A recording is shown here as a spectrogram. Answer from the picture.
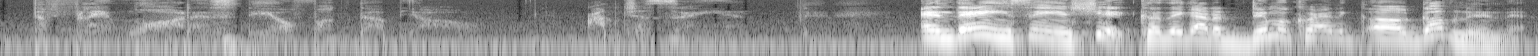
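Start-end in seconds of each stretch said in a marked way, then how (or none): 0.1-3.5 very quiet, hushed whisper. Speaker announces they will whisper the next line, then says it whispered. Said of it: "I'm gonna whisper this".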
